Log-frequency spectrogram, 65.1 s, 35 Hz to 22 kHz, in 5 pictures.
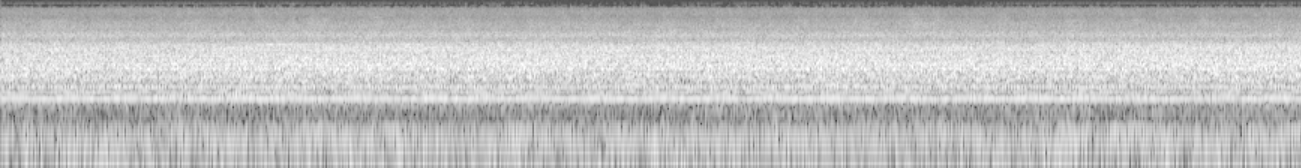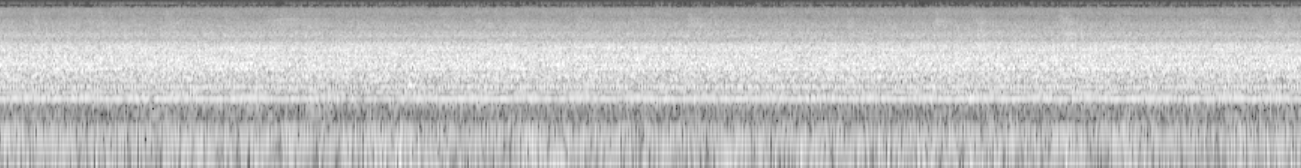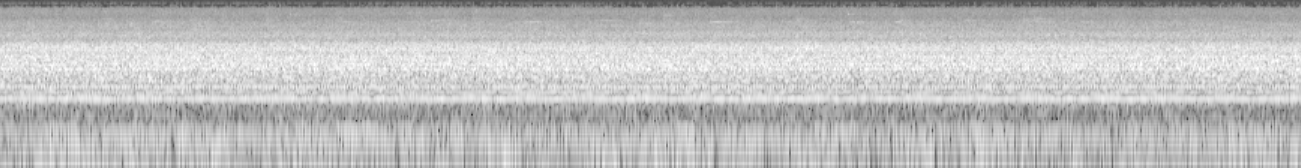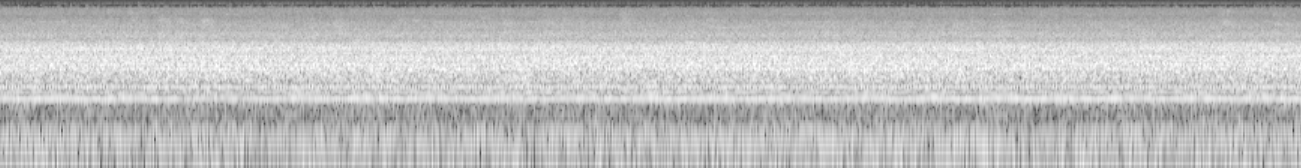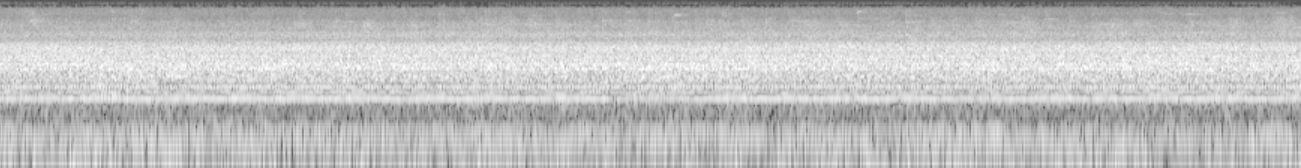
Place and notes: ventilation in the washroom of marina buidling, radio music
the city, the country & me: july 31, 2012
